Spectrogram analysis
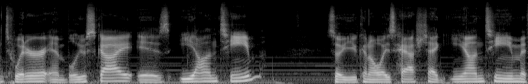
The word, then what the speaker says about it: Aeon: to put anything in there uh yeah it's pronounced Eon like e like e o n yep my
